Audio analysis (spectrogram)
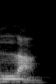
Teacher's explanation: अर्थात वे ध्वनियां जो मध्य भाग में रुककर किनारे से निकलती हैं। जैसे ला, ला के समय हमारी जीभ रोटेट हो जाती है, मुड़ जाती है और लेफ्ट एंड राइट से वायु निकलती है। तो उस समय जो उत्पन्न ध्वनि को पार्श्विक ध्वनि कहते हैं, अर्थात इंग्लिश में लेटरल साउंड कहते हैं।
